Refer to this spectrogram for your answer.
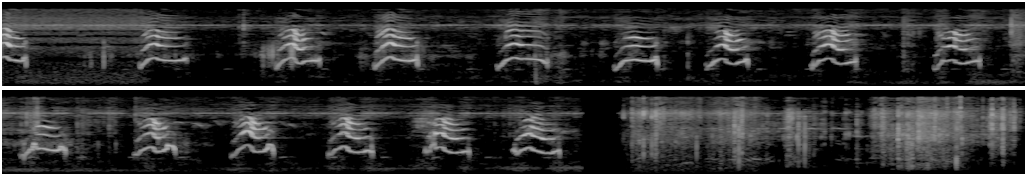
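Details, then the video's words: Kitten of a family of four giving a steady series of short, high, bent meows roughly once a second, ending in a burst of broad rustling noise. "Kitten sound test"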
